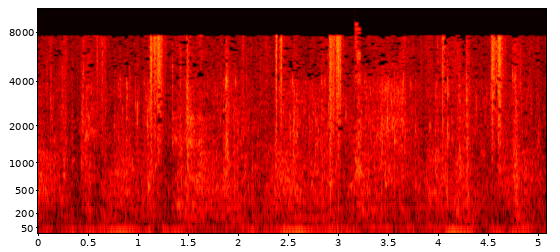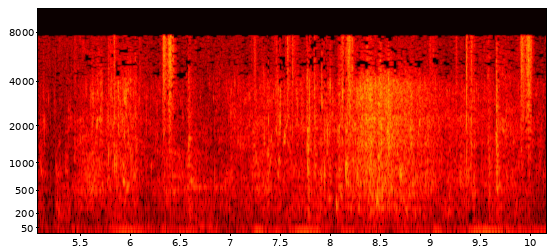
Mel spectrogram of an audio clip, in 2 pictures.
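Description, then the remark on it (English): Oars dip and pull through water in a steady rhythm as a dinghy is rowed out to a man in the water, with repeated splashy strokes and lapping water, building slightly louder toward the end; no one speaks. “I'll take an oar.”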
